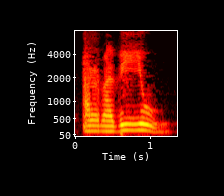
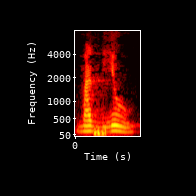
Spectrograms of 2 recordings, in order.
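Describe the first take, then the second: First: The d takes an i vowel, with a doubled y. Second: The d has no vowel after it. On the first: "wa kasri dzal, wa tasdidil ya, dan ya-nya di tasdid" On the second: "bifathil mim, Wasukuni dal, dan dalnya disukun"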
